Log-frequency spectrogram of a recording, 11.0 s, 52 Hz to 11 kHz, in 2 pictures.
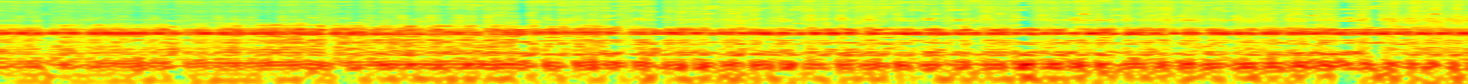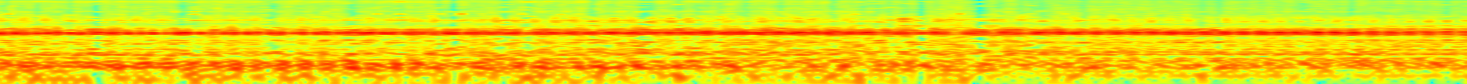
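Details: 1980 Dodge Colt Challenger (Mitsubishi Galant), four-cylinder, sat 20 years, running after vacuum advance and solenoid hooked up: steady whistle-like tone with uneven stumbles and ticks; rough running, rust and milky residue under valve cover, oil overfilled, water got in.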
